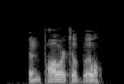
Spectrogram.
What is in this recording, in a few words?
"unportable", english; adjectives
